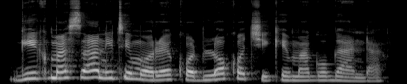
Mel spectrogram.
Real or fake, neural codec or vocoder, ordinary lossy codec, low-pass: real; none; none; none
